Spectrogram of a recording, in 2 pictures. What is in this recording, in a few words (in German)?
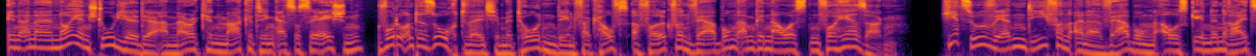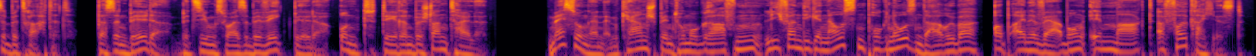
Fremdtake Neutral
